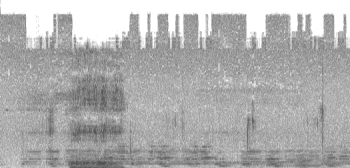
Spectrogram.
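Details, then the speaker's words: Sleeping dog giving a loud, low, buzzing snore with soft breathing noise and background music. "Can you hear the snoring? And my husband came in. Odin is snoring and it's so cute."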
